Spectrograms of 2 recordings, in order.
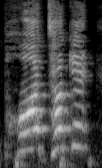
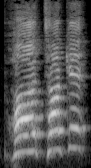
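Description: First: The name is said the outsider way. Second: The name is said the local way. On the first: The speaker calls it wrong. "Everybody wants my head on a pike because I said Pawtucket" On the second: The speaker calls it right. "Instead of Pawtucket, like, yes, correct"

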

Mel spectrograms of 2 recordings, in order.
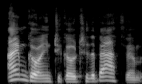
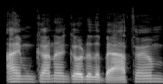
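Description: First: It is said formally, with full going to. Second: It is said casually, with reduced gonna.

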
